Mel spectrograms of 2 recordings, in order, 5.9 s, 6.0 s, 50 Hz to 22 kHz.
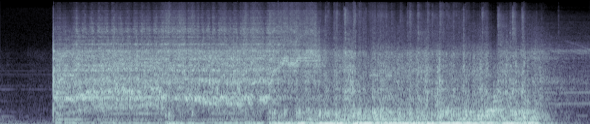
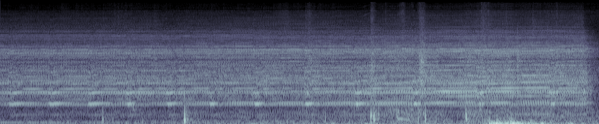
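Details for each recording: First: Turbocharged race car fires and runs rough about five seconds, then falls off and dies; fuel pressure only reaches about 60 psi and drops right off, starving the engine and stalling it. It needs some throttle; set screw mentioned. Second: Turbo race car started after a build, cranked first to build oil pressure: it catches and settles into a steady, strong idle with a clean, even beat and no knocks or rattles; normal running after the rebuild.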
